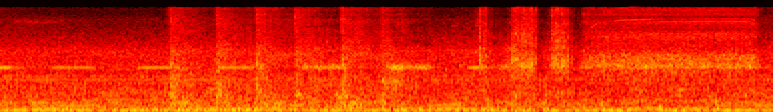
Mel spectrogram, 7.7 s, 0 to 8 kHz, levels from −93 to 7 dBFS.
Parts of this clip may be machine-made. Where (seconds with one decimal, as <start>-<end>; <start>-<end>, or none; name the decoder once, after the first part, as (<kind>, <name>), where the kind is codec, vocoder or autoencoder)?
2.5-4.3 (codec, HILCodec); 4.9-5.5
